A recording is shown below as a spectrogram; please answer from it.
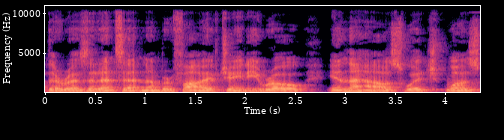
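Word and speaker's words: Cheyne Row: We are called a Cheney Row, properly pronounced Cheney Row, and are a gentile neighborhood.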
